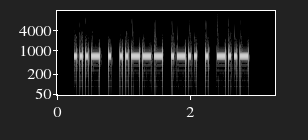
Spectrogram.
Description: Morse code, heard as a keyed tone, about 28 wpm, 700 Hz. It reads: VE2LEX
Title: DXCC-100 Call Signs - 6 Characters - Repeated 2x - 28wpm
